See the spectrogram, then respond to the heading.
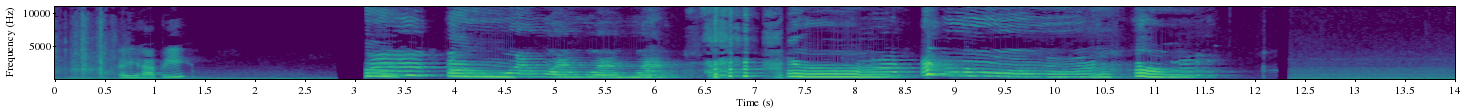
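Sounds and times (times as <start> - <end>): puppy howling: 3.1 - 6.2, 7.4 - 11.7.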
